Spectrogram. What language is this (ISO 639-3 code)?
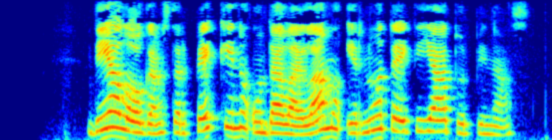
lav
